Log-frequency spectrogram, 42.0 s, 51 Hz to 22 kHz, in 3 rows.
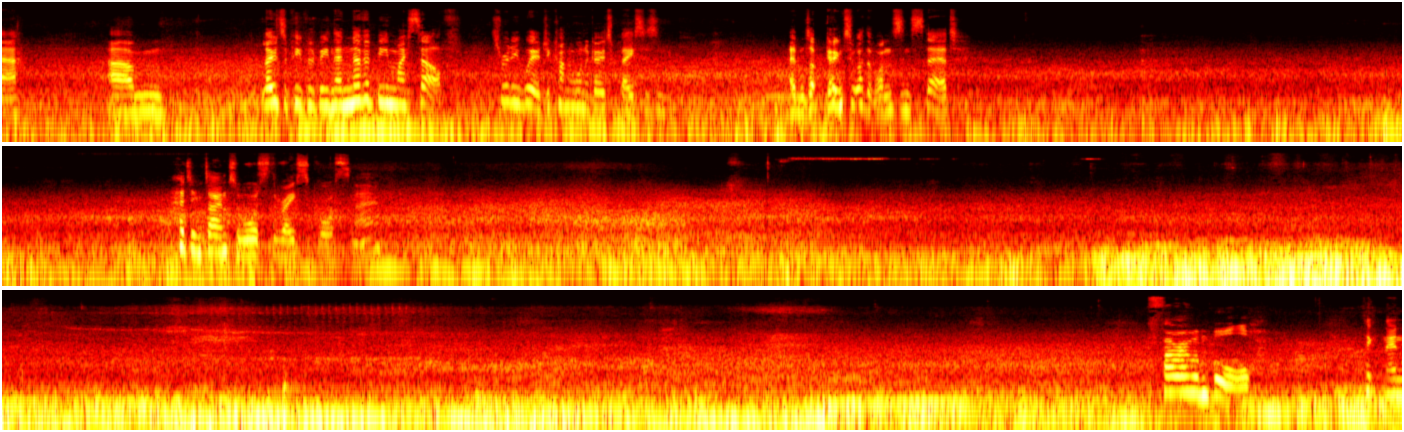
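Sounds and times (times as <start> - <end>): cars passing: 0.0 - 42.0
low rumble: 24.8 - 35.5.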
